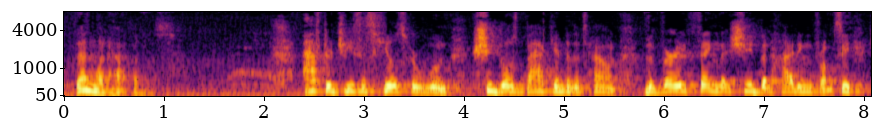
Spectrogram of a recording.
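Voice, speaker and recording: A man in his forties preaching a sermon in a church, animated and gesturing, moving between loud and soft. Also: a little high. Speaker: pastor. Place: church sanctuary, indoors. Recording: echoey church room, faint hum.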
